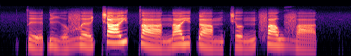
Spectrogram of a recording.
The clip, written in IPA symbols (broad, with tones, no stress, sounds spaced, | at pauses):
t̪ e˨˩˨ ɗ i˨˩˨ ə̯ v ɛ˨˩˦ c a˧˥ j t̪ aː˨˩ n a˧ j ɗ a˨˩ m c ə˨˩˦ ŋ f a˧ w v a˨˩ t̚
